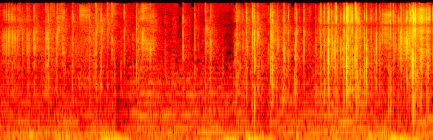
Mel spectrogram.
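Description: Toy collectible packaging with exclusive trading cards is torn and crushed open, giving a dense run of crinkling, crunching and ripping that builds louder toward the end, close by with no talk.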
